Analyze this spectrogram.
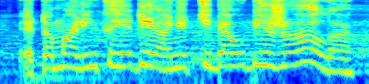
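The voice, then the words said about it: Mocking wailing imitation of a woman. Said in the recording (Russian): “передразнивая ее, запричитал”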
